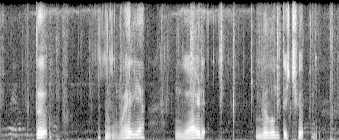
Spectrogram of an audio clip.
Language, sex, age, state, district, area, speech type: Kashmiri, male, 18-30, Jammu and Kashmir, Baramulla, rural, spontaneous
